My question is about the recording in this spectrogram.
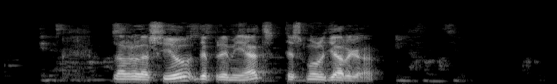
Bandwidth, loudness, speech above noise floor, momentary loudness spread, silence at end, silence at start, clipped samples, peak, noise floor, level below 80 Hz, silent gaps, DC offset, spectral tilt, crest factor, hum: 8 kHz; -19 LUFS; 64 dB; 10 LU; 1.85 s; 1.15 s; under 0.1%; -2 dBFS; -83 dBFS; -66 dBFS; none; under 0.1%; -3.5 dB/octave; 18 dB; none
